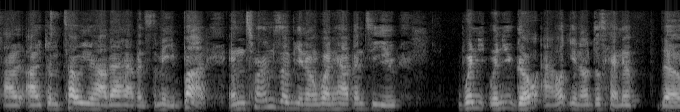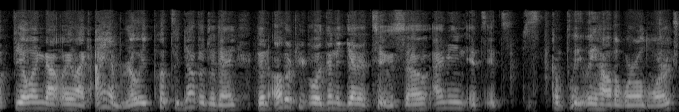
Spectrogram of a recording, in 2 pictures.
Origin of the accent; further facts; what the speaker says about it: the South, United States; I'm from the South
